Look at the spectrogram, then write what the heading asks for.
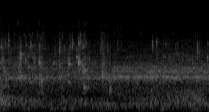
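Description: Water runs steadily into an autoclave, a continuous close splashing rush with no pauses.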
